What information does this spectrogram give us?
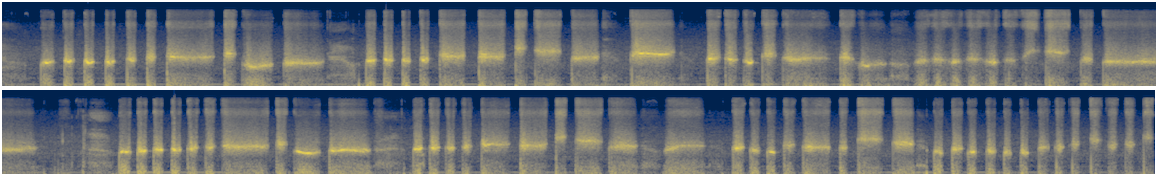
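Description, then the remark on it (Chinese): Breathy, airy human whistling imitating the sound of wind, more like rushing wind than a clear tune, wavering in pitch with choppy puffs of air, running steadily with a brief pause midway. “…说这不是口哨，这是风声。”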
